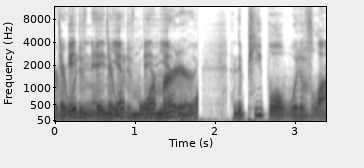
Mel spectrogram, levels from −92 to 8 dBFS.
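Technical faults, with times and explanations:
0.0–1.78 s, doubled audio track: the speech was likely captured again through a slower path, so a dry full-band copy trails the original by around 0.7 s at about 5 dB lower. It is under way as the clip opens and stops abruptly at 1.78 s.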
